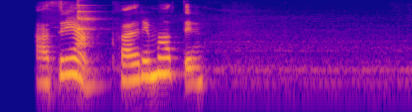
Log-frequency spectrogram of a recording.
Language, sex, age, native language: Icelandic, female, 30-39, Icelandic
